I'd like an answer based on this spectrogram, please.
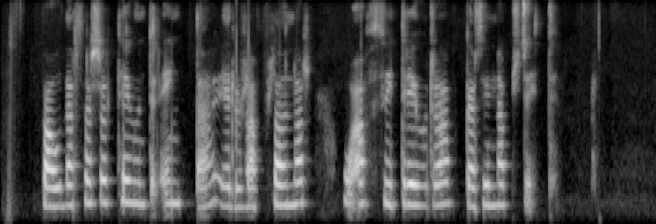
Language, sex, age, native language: Icelandic, female, 20-29, Icelandic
